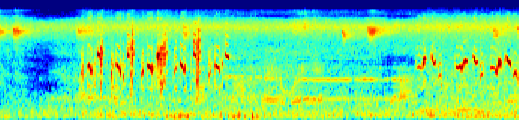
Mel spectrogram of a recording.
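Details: Yellow-vented bulbul in full song, calling a rival, used as a lure to make other bulbuls sing: bursts of bubbly, rapid chattering notes, then a short pause and a second chattering phrase.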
